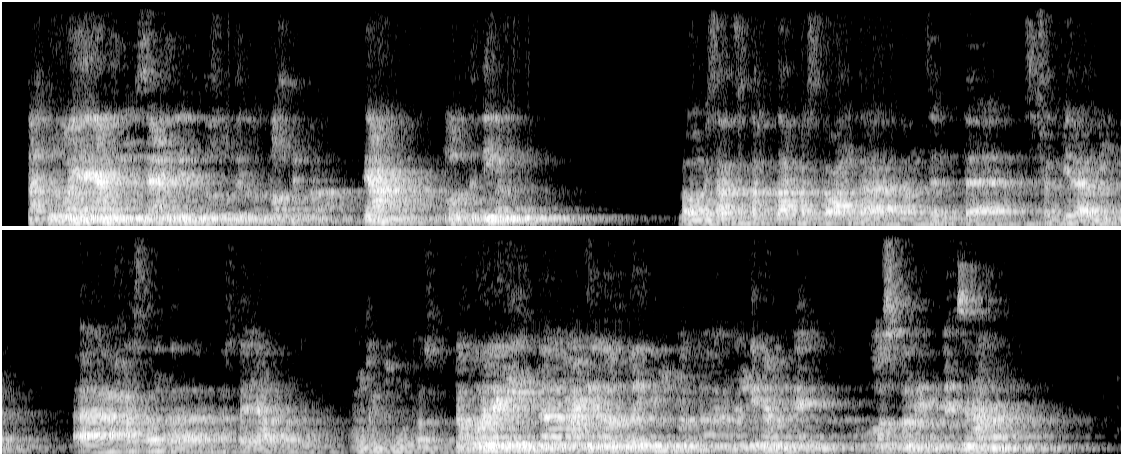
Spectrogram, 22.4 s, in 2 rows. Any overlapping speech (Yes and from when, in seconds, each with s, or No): No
